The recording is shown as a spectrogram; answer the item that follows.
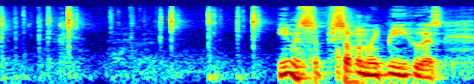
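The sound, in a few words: typing on Zagg Keys Flex Bluetooth keyboard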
